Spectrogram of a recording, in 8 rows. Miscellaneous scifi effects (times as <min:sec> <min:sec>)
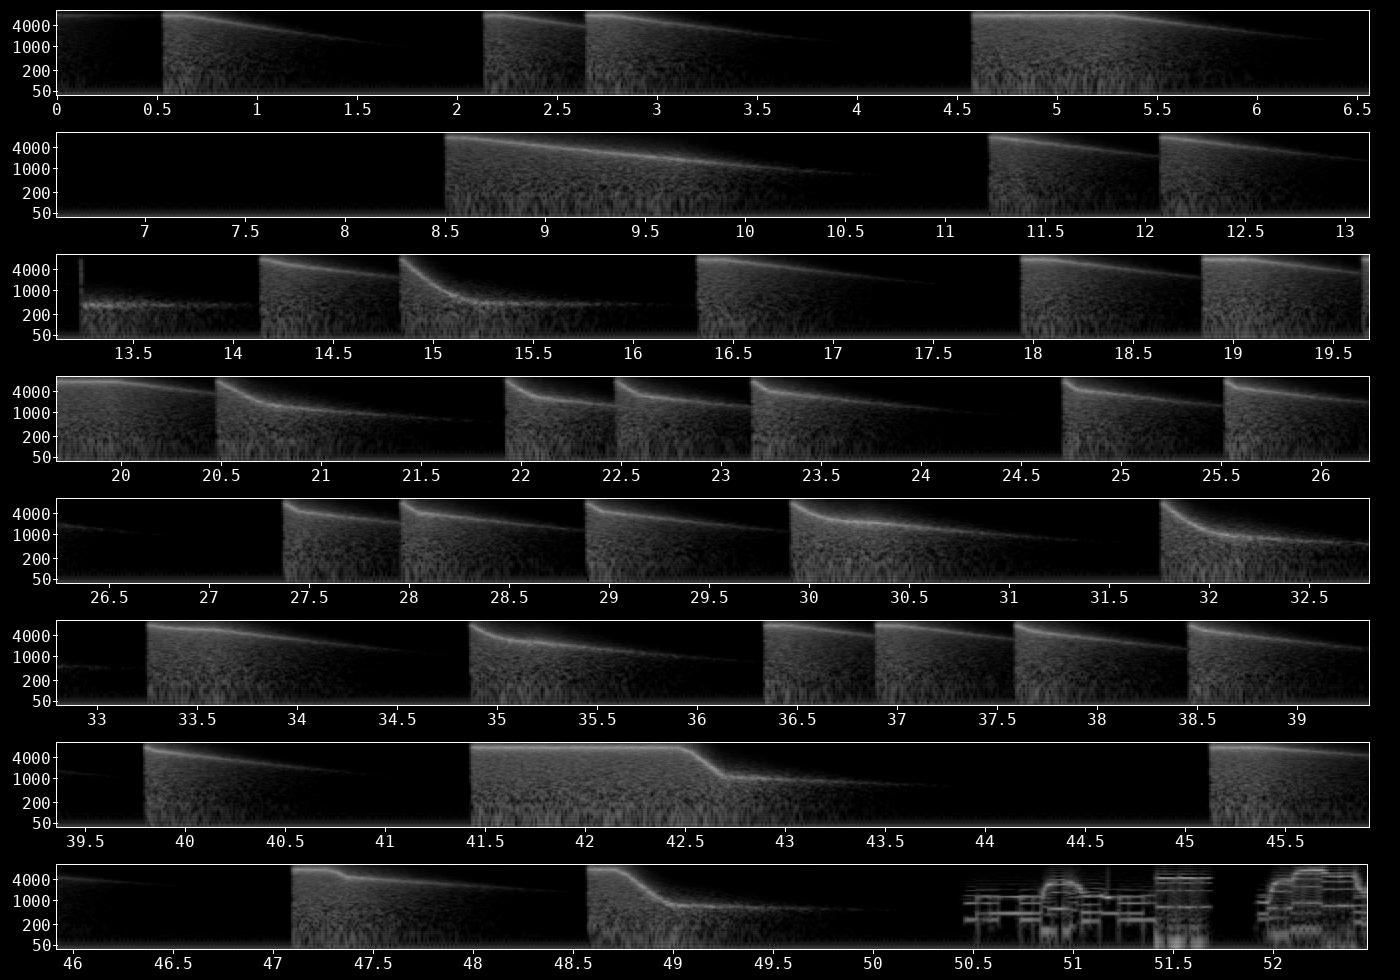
0:50.5 0:52.4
